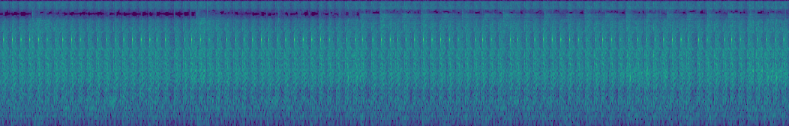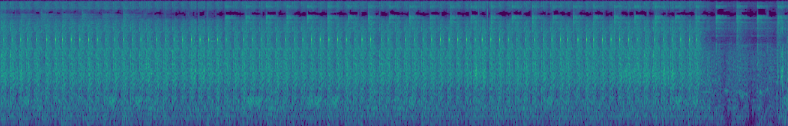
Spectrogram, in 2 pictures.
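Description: A machine gun fires in a fast, steady rattle.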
